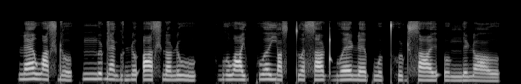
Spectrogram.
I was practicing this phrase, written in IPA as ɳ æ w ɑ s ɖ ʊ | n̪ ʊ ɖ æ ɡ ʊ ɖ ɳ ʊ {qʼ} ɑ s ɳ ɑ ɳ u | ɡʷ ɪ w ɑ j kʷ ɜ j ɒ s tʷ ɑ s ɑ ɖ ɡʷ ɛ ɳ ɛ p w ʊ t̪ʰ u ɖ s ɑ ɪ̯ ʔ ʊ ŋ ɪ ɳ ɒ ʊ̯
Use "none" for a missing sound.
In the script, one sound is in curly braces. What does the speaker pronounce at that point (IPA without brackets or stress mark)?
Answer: ʔ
